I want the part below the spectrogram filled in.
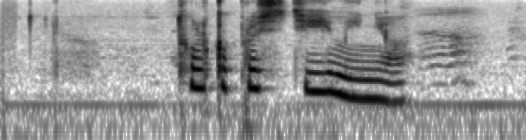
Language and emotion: Russian, sad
